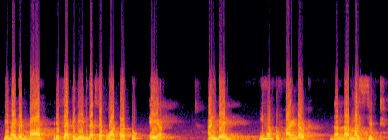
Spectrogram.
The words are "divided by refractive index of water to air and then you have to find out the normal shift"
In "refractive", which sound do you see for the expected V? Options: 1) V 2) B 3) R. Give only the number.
2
